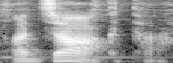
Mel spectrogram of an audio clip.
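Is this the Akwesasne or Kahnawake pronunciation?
Kahnawake. It has a za-like cluster, Kahnawake style.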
